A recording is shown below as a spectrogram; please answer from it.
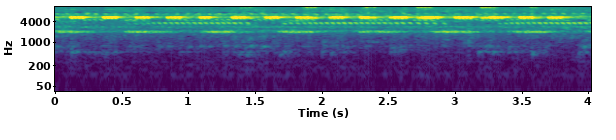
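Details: Cricket chirp recording for rat repelling and bird tutoring: crisp bursts of high, ringing pulses, about two per second, each bright and clean against a quiet background.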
